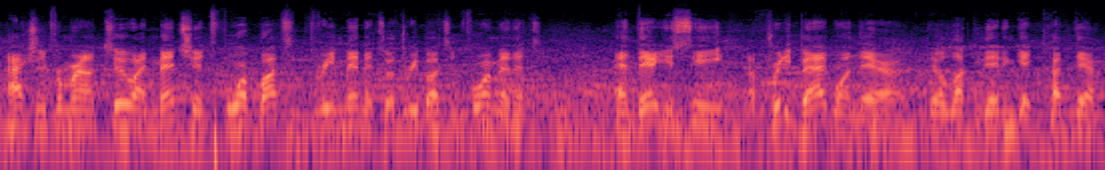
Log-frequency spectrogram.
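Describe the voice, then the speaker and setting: A man's voice: on the high side, a little fast. A man giving analytical color commentary on a boxing match, explaining the action round by round. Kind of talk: live sports commentary. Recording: broadcast over loud crowd noise. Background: loud arena crowd.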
